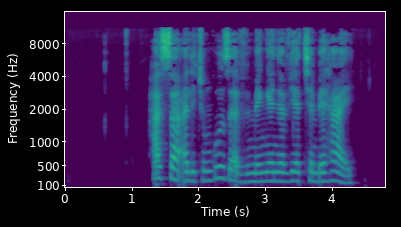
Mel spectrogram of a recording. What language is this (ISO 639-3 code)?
swa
